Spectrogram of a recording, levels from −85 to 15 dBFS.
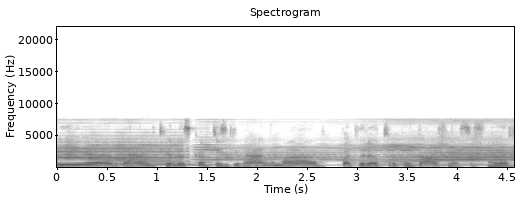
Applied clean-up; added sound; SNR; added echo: none; Harmonica; 4 dB; none.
